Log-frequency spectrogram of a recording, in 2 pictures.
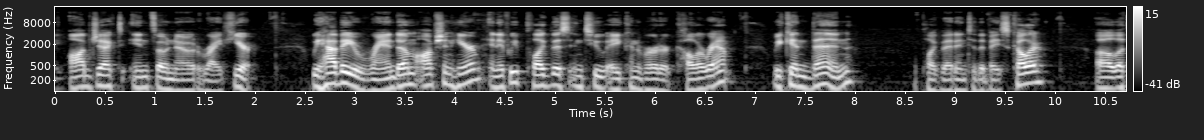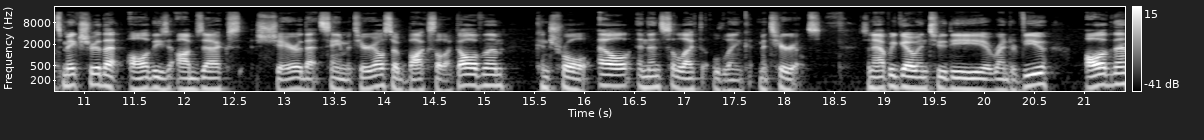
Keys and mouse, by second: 3.3-4.0 drag, 4.4 shift+a, 6.9-7.6 drag, 8.6-9.4 drag, 9.6 click, 11.1 z, 11.7 b, 15.9 ctrl+l, 17.9 z, 18.6 middle click, 18.8 click, 19.0 z, 19.9 click, 20.5-21.0 drag, 21.2-21.4 drag.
